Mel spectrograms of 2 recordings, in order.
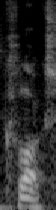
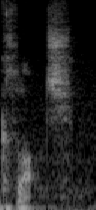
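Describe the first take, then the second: First: The word ends with a hard 'ks' sound. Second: The word ends with a raspy, breathy 'h'. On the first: "you can say it's clocks" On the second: "Where you pronounce the X like the Greeks do"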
